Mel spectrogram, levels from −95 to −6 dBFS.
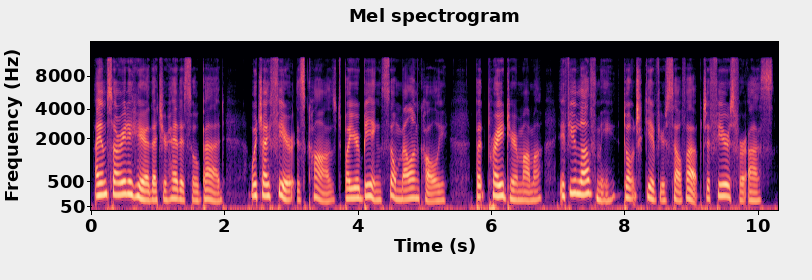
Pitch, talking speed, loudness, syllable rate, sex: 180 Hz, 215 wpm, -20 LUFS, 4.9 syllables/s, female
